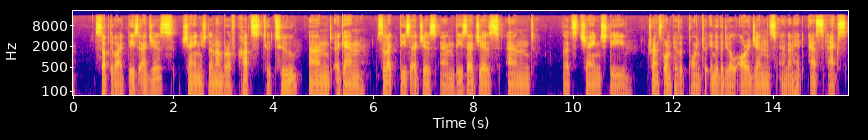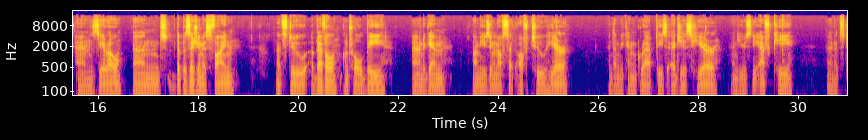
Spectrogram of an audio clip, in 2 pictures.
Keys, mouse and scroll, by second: 0.6 <, 3.8 click, 5.9 click, 7.1 shift+click, 13.2 click, 15.3 s, 15.4 x, 16.3 0, 16.5 click, 20.7 ctrl+b, 22.2 click, 23.6 click, 24.9 2, 25.3 Return, 27.7 click, 28.8 shift+click, 30.0 f.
